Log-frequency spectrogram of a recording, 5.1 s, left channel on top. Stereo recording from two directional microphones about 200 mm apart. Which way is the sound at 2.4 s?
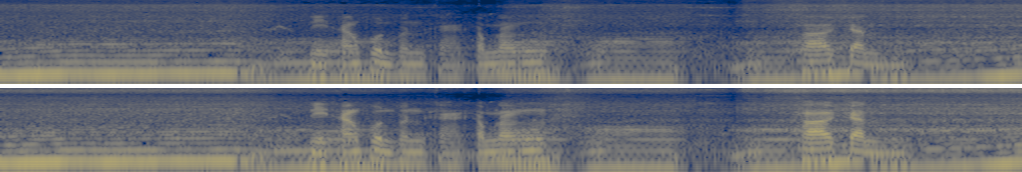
Centre (ahead or behind).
